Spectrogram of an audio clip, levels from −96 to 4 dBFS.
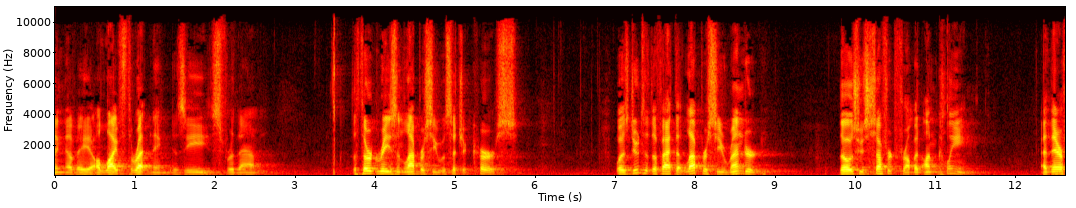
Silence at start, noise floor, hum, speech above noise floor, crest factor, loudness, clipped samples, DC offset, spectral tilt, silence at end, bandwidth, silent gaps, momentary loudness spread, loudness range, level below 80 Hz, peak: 0 s; -58 dBFS; none; 36 dB; 24 dB; -22 LUFS; under 0.1%; under 0.1%; -3.5 dB/octave; 0 s; 11 kHz; none; 14 LU; 4 LU; -56 dBFS; 0 dBFS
